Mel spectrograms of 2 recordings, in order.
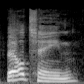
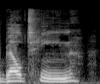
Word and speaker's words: Beltane: So Beltane, or Beltane, it's pronounced both ways.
